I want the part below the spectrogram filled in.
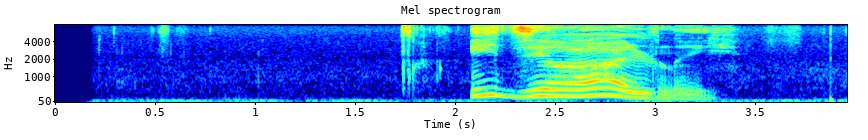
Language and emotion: Russian, neutral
